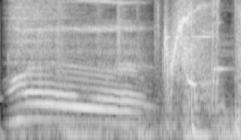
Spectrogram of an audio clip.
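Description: A long, drawn-out cry, animal-like and meow-like, over the bass of electronic dance music. It lasts about a second and a half, rising slightly in pitch and then sliding down as it fades.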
